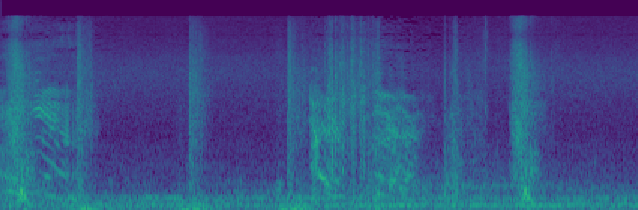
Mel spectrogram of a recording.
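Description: Weapon blows strike with sharp impacts.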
